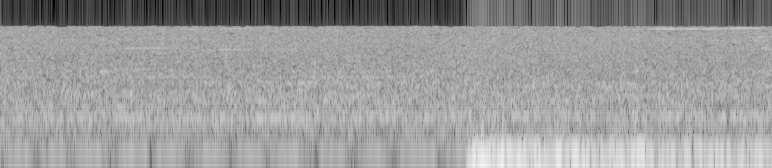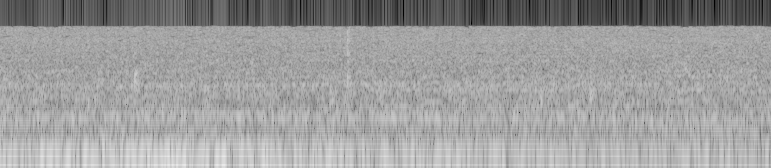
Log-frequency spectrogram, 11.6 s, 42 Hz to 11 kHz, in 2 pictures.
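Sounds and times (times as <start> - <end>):
earthquake rumble: 3.5 - 11.5.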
